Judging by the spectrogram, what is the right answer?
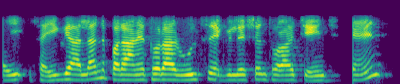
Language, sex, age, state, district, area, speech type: Sindhi, female, 60+, Gujarat, Surat, urban, conversation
